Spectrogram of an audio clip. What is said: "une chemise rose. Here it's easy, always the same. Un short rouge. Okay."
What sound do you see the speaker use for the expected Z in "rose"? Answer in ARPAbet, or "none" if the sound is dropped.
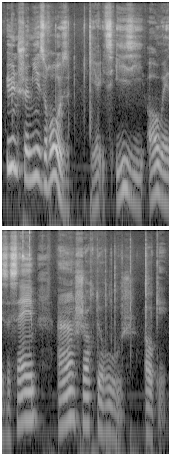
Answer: Z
